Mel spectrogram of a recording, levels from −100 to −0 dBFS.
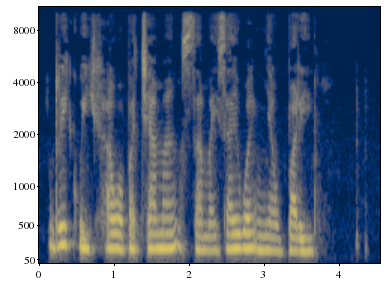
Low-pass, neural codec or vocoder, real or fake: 9.9 kHz; vocoder, 22.05 kHz, 80 mel bands, Vocos; fake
